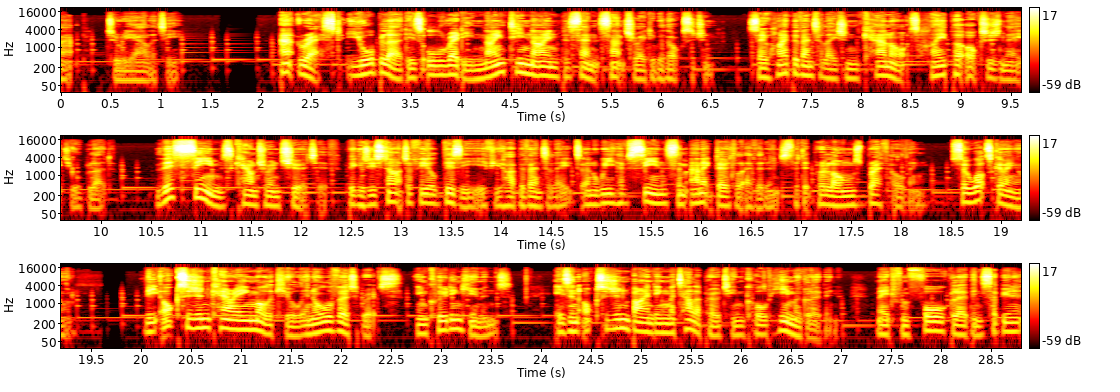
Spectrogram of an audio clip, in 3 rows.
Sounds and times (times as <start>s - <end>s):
Music: 0.0s - 28.8s
Narration, monologue: 0.0s - 28.8s.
